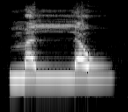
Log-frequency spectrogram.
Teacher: ہم نون ساکن کو لام میں ملا کے بغیر غنہ سے لیکن تشدید کے ساتھ یہ حکم کو ادا کریں گے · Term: ادغام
